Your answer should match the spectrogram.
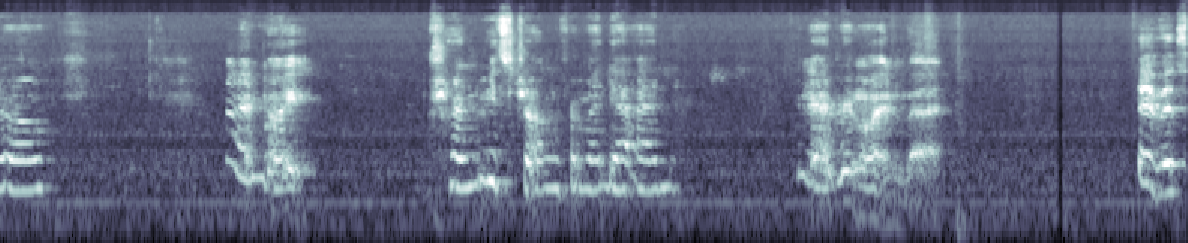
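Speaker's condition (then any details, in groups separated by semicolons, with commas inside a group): Cerebral palsy, mild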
